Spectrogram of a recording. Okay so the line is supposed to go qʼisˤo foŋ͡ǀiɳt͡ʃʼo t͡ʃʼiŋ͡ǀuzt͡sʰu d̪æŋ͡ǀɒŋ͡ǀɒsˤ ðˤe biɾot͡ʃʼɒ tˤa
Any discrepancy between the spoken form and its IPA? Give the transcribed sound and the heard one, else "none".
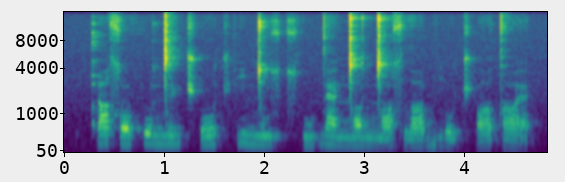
a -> æ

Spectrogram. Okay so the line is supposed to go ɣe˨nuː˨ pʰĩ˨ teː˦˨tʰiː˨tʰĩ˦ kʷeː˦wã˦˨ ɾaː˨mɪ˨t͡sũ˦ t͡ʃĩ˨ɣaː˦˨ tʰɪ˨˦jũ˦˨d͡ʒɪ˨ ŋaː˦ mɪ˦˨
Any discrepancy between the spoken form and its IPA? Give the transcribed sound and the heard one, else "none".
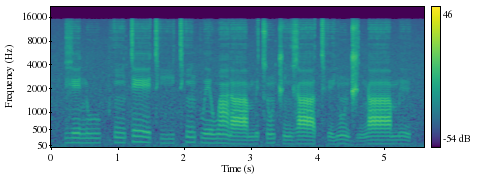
none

